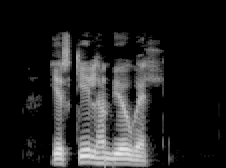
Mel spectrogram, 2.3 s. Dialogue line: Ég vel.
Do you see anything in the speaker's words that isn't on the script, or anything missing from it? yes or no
yes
